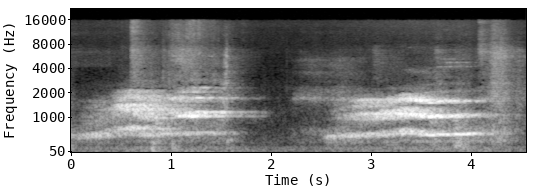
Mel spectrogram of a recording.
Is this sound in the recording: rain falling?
no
